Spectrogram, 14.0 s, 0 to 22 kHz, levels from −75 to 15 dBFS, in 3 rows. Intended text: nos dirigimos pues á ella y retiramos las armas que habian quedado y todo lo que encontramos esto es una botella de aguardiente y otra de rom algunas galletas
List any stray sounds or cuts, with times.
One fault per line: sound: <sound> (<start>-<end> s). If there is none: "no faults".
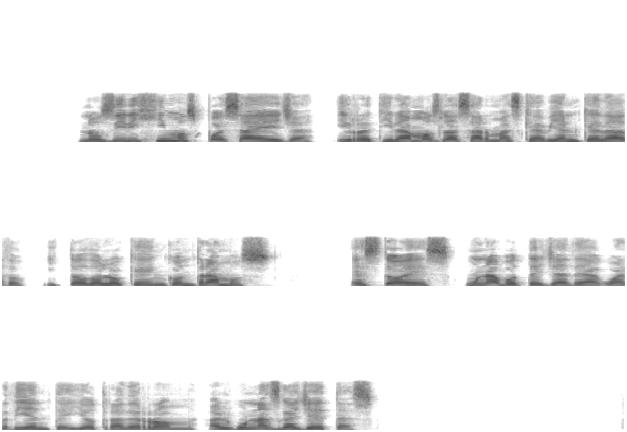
no faults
